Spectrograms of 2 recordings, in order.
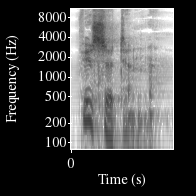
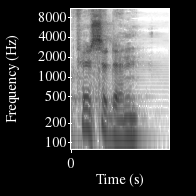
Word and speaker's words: Fisetin: Fisetin, the remedy you never heard of. I was reading an article recently by Dr. Joseph Mercola on the flavonoid fisetin that fascinated me. Fisetin is spelled F-I-S-E-T-I-N.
